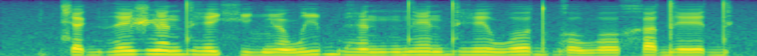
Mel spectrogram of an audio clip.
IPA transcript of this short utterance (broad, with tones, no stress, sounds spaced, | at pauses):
c ɛ˨ ɡ ð e˦ ʒ ɛ̃˦ dʱ e˦ ç ɪ˨ ʎ œ̃˨ w i˦ bʱ ɛ̃˧ d n d ẽ˦ dʱ ɪ˦˨ w o˦ d ɡ o˨ w o˧ x ɐ˦ d e˧ d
